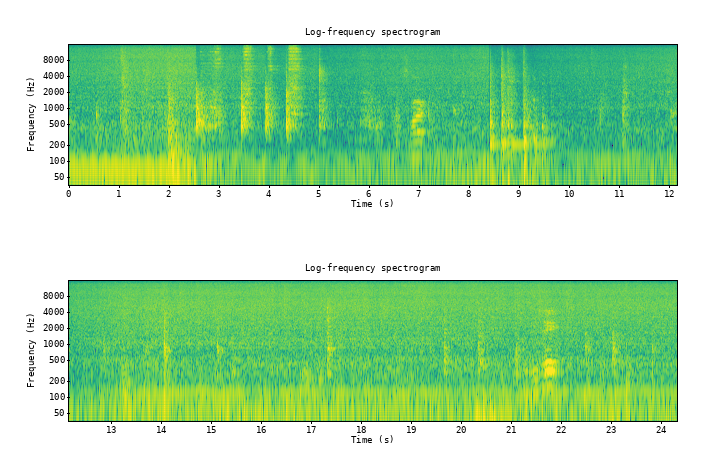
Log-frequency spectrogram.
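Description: Chopped pepper and garlic hit a hot pan over onions and peppers, giving a loud steady sizzle and hiss with spoon scrapes and clatter, briefly broken by a short spoken remark.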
